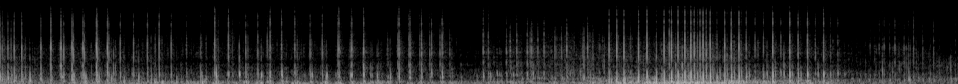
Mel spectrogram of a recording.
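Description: A dark brown perforated polyester mesh fabric sheet, laid flat, is scratched with long acrylic nails. The result is a rapid, uneven series of dense, crackling scrapes with strong low-end body and bright edges. The scraping grows louder and fuller toward the last few seconds before easing off.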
